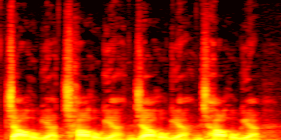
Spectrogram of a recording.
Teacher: इनके उच्चारण स्थान किस होते हैं तालु से होते हैं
